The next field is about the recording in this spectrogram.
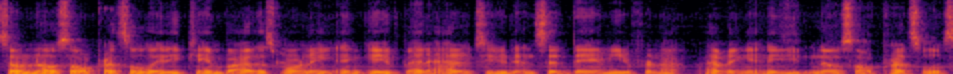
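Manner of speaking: ordinary talk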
